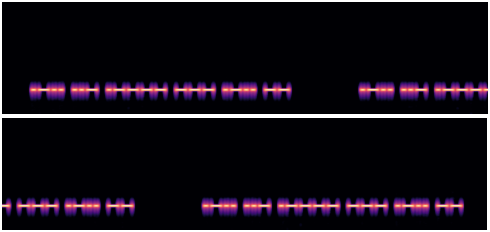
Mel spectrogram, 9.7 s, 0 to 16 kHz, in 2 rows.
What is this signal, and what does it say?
Morse code, heard as a keyed tone, about 36 wpm, 700 Hz. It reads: LU1OLM LU1OLM LU1OLM
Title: DXCC-100 Call Signs - 6 Characters - Repeated 3x - 35wpm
